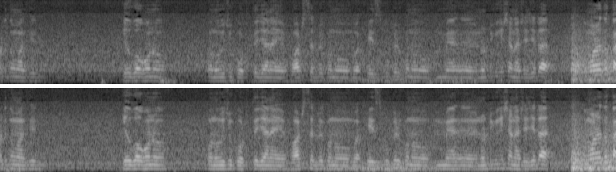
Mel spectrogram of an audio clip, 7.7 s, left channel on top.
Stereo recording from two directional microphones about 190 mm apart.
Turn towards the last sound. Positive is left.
turn(degrees=10)  # may be behind; listen again after turning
